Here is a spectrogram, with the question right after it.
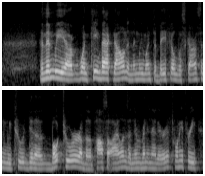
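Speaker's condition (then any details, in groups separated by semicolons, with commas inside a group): No condition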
